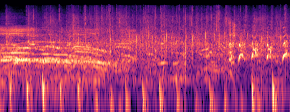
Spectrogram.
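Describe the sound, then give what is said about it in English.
A room full of people applauding, a dense, steady patter of many hands clapping, mixed with excited cheers and shouting voices that rise and fall throughout. “A room full of people applauding you.”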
